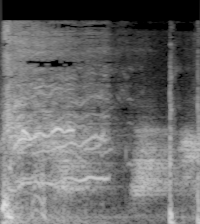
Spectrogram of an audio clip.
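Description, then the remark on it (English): Dogs yelp and bark excitedly at a knock, a high, wavering whine-like yelping giving way after a brief pause to two sharp barks. No one speaks. “Let's let the dogs calm down”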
